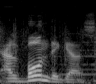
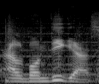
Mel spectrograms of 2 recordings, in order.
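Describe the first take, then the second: First: The stress is on the second syllable. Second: The stress is on a different syllable. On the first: "does that accent over the O mean that the emphasis is on the albondigas" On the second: "not albondigas?"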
